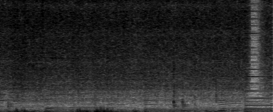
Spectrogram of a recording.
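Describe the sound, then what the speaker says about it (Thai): Minced pork stir-fried in a pan with garlic gives a steady, close sizzle with scraping stir strokes throughout. "เราก็ใส่หมูสับลงไปผัดเลยจ้า หมูสับของเราผัดให้สุกเลยนะ"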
